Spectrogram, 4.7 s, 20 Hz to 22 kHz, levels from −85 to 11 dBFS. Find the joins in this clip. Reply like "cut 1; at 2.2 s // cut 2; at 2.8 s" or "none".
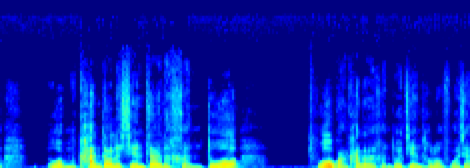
none

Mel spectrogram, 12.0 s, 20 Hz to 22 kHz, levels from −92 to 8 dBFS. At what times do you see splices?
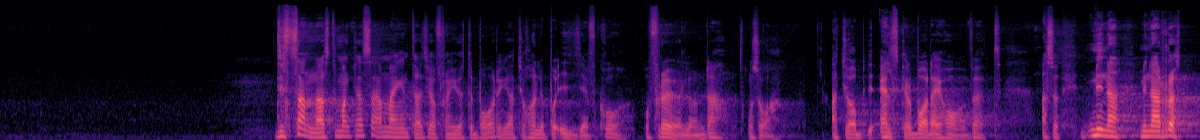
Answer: cut 1; at 6.3 s // cut 2; at 7.3 s // cut 3; at 8.0 s

